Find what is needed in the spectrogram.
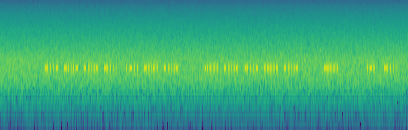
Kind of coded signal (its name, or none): Hellschreiber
